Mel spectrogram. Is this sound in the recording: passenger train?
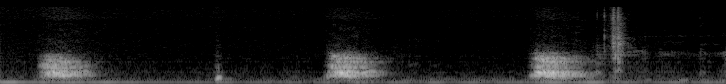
no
